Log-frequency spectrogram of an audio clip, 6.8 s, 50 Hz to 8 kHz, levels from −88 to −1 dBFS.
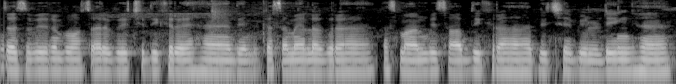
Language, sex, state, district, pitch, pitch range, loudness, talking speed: Hindi, male, Chhattisgarh, Korba, 110 Hz, 110-115 Hz, -26 LUFS, 205 wpm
